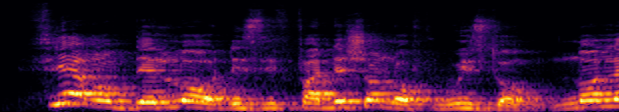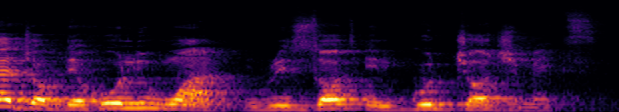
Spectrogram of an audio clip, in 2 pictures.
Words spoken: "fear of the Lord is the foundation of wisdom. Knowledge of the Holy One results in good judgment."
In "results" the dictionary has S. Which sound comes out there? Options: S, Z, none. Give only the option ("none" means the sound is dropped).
none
